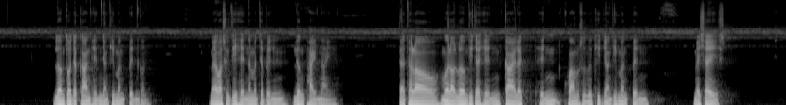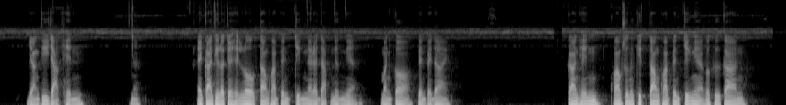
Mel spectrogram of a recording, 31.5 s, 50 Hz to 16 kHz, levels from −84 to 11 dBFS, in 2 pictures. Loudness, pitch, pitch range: -20 LUFS, 100 Hz, 95-105 Hz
